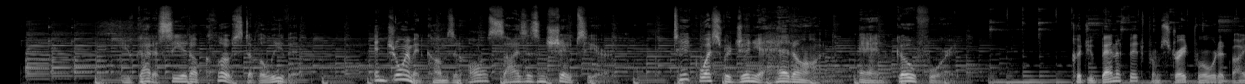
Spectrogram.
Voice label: commercial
